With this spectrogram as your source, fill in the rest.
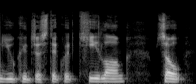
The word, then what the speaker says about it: Keelung: of handling it so we're going to say keyong here because that's the way it's spelled and that's probably the way most people would read it in the middle of an English article okay our first sentence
